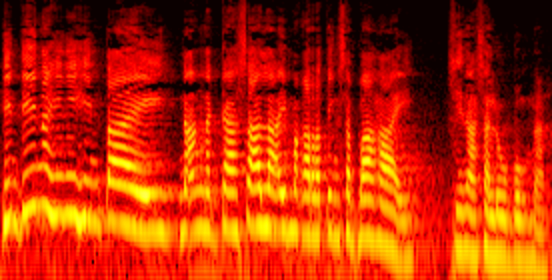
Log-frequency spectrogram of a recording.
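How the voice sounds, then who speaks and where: A high-pitched man preaching from the pulpit. His delivery is animated and theatrical, acting out the people he describes. The sound carries a long hall echo. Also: moderate pace. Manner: animated preaching, acts out quoted people, mixes English into Tagalog. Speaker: pastor. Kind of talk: sermon. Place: church.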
